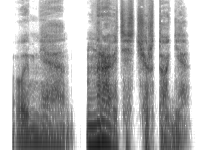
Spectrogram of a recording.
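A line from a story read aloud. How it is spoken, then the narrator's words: Whispered. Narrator (Russian): прошептал я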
